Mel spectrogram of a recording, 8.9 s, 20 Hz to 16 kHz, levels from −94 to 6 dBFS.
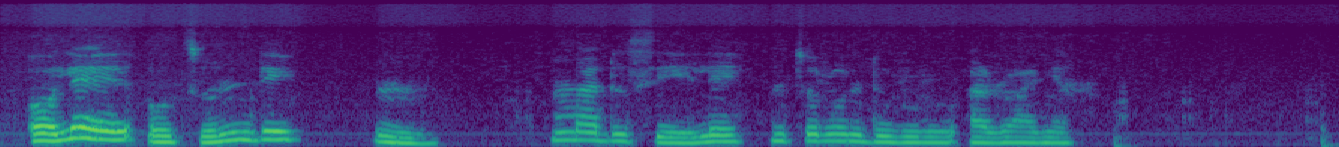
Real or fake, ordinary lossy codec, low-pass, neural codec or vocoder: fake; none; 14.4 kHz; vocoder, 48 kHz, 128 mel bands, Vocos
